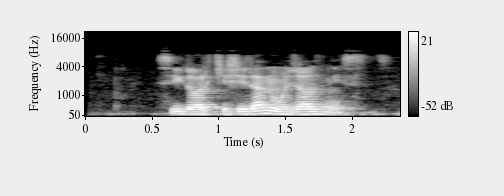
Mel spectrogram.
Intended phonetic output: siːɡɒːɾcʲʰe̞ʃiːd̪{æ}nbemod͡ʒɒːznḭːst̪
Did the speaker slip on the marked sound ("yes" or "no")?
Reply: no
